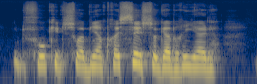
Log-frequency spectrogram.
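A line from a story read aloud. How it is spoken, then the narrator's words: Murmured to himself. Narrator (French): murmura-t-il, comme en se parlant à lui-même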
